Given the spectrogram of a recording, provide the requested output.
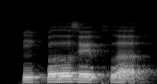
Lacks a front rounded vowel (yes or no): no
